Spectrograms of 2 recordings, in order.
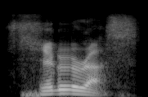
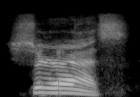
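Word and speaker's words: Sigur Rós: The chase offers the viewer to see the natural beauty of Iceland and the haunting music of Sugar Rose. How do you say their name? Sugar Russ. Sugar Russ.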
